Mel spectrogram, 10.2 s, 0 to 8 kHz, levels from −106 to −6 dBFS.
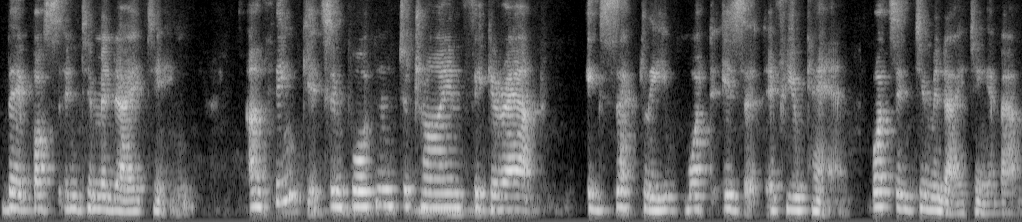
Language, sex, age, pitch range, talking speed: English, female, 50-69, 155-195 Hz, 130 wpm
